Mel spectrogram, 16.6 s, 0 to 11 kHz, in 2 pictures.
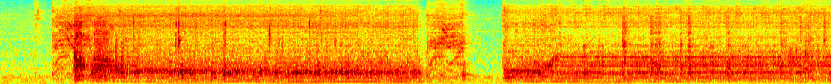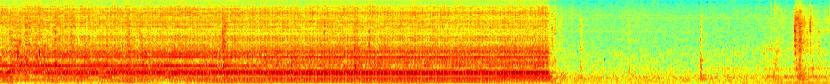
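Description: A Jura Capresso J9 coffee machine brews coffee with a steady mechanical hum and buzz, loud and close, pausing briefly before resuming and then cutting off, with only faint background noise afterward.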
